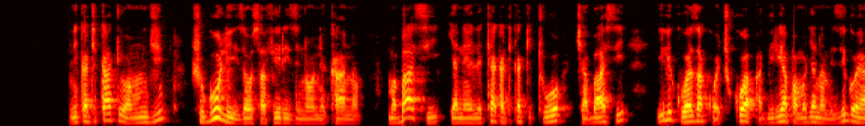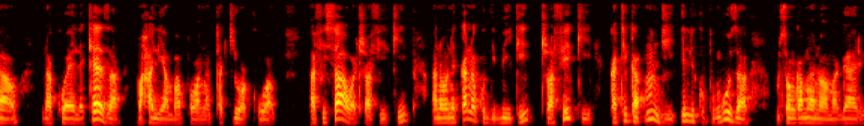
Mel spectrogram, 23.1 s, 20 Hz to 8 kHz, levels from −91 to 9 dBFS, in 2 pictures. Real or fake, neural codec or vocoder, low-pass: fake; vocoder, 24 kHz, 100 mel bands, Vocos; 7.2 kHz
